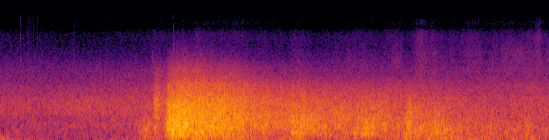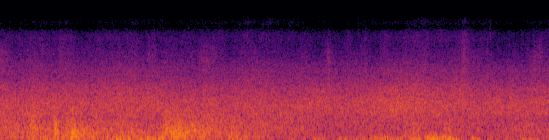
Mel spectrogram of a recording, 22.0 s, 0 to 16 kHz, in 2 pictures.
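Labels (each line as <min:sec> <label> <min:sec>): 0:00.0 Continuous light ambient rain sounds. 0:22.0
0:02.3 A single thunderclap with slight muffling and reverb. 0:20.5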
